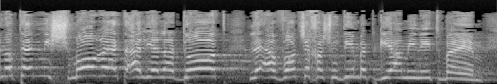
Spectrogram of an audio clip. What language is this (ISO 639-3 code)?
heb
